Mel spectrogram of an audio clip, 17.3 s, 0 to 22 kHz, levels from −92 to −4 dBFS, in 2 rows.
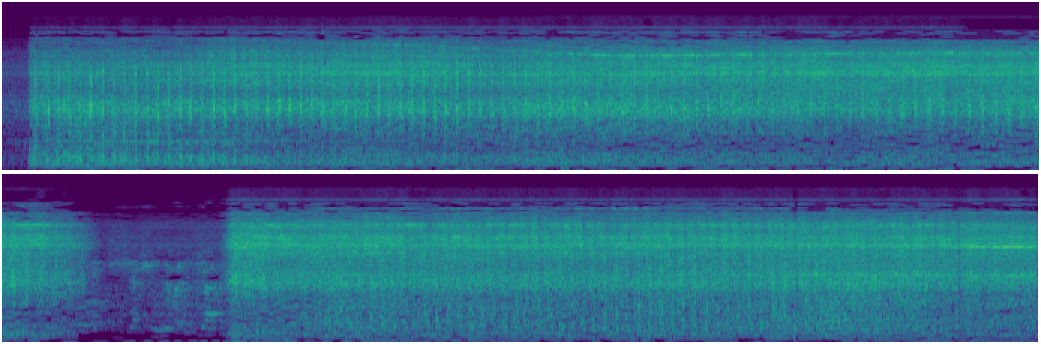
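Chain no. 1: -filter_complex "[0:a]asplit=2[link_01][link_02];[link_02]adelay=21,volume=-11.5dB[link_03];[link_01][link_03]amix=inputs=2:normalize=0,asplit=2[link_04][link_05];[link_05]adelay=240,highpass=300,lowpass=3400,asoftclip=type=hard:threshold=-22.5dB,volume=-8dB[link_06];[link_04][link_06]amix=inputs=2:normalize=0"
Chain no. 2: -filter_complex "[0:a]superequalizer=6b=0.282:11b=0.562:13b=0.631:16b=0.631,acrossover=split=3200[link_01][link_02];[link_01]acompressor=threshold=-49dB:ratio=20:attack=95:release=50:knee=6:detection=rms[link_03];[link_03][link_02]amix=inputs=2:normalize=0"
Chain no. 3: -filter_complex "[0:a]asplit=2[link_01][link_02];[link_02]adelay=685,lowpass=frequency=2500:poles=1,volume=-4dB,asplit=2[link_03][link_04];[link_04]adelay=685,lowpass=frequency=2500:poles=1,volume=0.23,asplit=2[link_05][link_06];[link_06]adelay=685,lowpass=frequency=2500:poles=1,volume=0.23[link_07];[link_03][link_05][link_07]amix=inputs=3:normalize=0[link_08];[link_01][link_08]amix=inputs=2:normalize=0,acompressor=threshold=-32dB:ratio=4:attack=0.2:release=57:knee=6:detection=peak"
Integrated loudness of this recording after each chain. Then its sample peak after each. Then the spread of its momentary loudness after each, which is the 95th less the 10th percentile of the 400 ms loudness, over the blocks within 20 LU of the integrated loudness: −27.0, −31.0, −34.5 LKFS; −14.0, −17.5, −26.0 dBFS; 4, 7, 2 LU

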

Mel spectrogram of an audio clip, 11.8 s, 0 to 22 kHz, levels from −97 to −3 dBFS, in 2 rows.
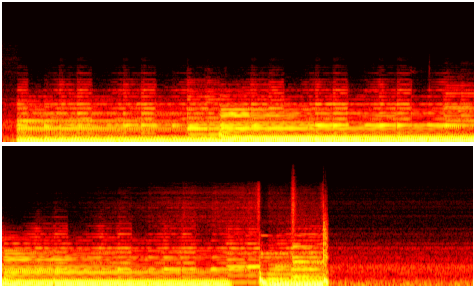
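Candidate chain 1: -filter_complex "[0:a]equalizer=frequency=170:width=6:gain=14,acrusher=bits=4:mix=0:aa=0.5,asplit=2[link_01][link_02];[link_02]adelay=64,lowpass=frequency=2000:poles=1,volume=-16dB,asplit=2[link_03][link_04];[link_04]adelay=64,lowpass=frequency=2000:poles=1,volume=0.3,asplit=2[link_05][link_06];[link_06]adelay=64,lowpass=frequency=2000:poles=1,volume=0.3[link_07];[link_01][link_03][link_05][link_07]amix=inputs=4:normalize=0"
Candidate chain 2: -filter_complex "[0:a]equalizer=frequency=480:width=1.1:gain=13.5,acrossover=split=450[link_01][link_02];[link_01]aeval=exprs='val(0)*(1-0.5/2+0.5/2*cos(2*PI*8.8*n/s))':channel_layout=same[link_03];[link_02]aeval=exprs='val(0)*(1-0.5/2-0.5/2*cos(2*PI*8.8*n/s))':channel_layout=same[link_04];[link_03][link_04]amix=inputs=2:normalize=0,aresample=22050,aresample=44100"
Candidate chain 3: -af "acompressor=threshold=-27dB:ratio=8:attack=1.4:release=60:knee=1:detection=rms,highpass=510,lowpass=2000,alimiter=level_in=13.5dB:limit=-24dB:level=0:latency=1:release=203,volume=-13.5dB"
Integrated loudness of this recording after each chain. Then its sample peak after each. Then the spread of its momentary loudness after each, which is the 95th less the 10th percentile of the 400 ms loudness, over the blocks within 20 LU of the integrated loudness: −24.5, −24.0, −49.5 LKFS; −6.0, −7.5, −37.5 dBFS; 8, 6, 11 LU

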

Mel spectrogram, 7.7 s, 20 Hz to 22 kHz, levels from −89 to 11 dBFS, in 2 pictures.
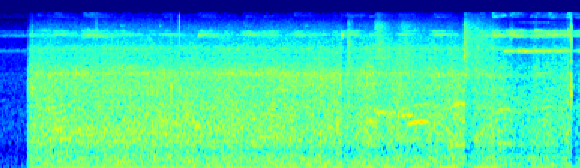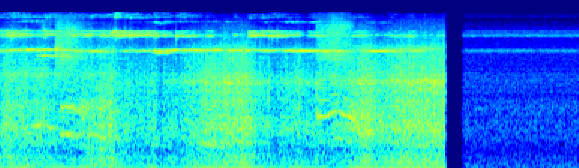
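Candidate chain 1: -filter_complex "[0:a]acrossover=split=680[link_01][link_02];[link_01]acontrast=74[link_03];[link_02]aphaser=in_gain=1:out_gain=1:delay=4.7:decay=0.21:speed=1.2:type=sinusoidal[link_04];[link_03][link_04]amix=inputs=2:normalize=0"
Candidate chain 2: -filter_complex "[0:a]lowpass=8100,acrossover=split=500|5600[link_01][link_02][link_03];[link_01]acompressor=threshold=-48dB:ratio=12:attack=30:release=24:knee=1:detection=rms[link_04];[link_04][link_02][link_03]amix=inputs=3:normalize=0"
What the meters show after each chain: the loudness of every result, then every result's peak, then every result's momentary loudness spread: −21.0, −23.0 LKFS; −6.5, −8.0 dBFS; 2, 2 LU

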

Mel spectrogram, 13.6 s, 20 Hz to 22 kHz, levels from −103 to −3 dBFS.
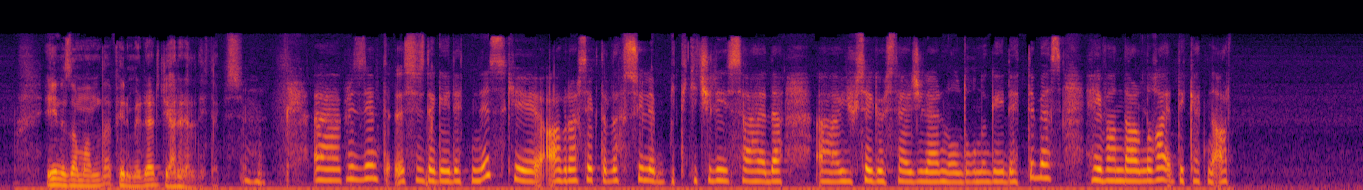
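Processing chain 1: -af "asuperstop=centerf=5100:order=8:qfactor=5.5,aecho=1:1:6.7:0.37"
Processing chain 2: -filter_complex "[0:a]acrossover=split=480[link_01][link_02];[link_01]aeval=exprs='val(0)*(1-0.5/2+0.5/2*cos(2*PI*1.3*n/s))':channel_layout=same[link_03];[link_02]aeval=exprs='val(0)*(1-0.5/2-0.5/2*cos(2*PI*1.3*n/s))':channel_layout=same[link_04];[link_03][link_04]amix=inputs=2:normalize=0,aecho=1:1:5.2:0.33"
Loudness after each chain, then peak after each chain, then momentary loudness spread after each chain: −30.5, −33.0 LKFS; −14.0, −17.0 dBFS; 13, 11 LU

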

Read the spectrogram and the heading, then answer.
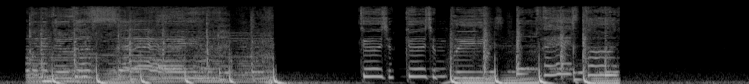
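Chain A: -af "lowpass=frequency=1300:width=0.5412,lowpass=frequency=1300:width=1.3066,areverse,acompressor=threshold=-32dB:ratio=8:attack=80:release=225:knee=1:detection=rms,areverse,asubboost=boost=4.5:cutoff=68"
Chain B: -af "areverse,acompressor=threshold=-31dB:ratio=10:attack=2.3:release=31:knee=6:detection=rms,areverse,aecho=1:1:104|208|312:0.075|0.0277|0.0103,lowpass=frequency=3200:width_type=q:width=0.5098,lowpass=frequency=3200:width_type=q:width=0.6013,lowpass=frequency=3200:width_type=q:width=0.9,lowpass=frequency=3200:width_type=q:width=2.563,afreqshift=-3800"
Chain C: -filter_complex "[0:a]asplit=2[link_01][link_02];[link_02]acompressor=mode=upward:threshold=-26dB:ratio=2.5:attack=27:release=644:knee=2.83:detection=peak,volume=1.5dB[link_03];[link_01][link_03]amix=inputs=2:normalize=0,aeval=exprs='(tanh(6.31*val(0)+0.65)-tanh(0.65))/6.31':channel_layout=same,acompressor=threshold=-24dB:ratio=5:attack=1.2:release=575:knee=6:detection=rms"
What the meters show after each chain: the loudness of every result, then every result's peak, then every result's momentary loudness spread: −33.5, −32.0, −32.0 LKFS; −16.5, −23.0, −14.0 dBFS; 16, 15, 13 LU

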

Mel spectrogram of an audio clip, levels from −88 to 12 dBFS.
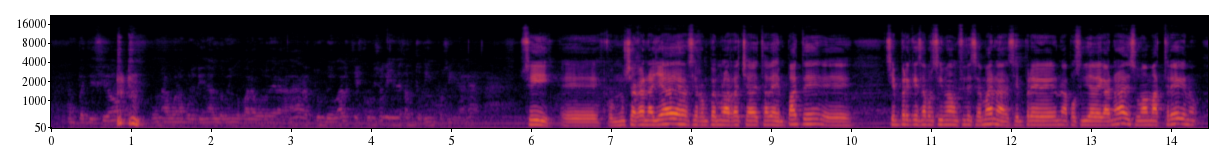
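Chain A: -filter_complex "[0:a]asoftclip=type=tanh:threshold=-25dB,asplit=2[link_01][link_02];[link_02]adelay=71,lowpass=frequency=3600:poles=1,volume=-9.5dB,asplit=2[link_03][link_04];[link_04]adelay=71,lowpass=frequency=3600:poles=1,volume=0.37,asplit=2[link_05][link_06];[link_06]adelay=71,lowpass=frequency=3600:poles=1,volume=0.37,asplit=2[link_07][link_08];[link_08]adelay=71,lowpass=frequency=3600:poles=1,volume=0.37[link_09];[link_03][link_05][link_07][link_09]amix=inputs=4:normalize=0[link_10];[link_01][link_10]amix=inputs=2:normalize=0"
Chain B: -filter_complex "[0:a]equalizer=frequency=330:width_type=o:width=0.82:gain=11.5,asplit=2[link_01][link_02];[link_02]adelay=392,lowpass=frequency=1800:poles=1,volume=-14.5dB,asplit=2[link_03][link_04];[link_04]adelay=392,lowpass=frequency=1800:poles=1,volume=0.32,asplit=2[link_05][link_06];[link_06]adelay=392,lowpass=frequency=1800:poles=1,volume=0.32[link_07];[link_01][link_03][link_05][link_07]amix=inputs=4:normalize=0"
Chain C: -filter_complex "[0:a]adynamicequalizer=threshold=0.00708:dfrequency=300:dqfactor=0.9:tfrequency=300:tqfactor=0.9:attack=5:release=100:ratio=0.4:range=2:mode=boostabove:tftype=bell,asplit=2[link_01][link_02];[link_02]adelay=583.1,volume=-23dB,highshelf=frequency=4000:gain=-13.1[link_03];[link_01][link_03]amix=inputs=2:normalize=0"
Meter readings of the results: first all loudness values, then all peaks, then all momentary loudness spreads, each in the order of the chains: −32.0, −25.0, −28.0 LKFS; −21.5, −9.0, −12.5 dBFS; 18, 20, 21 LU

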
